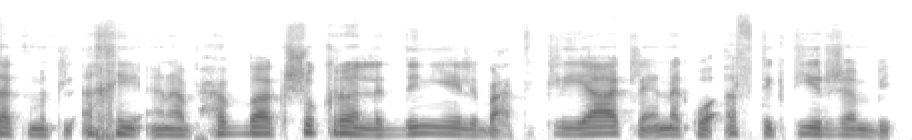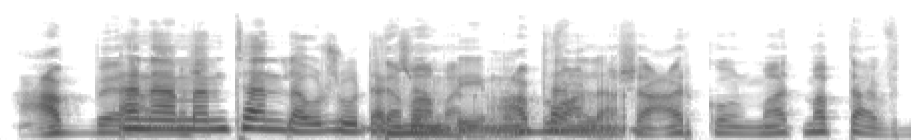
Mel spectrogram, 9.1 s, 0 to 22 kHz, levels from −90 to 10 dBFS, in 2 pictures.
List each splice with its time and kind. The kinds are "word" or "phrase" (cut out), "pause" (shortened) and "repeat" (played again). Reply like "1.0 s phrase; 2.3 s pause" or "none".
4.6 s pause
